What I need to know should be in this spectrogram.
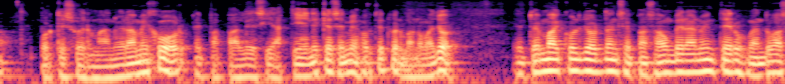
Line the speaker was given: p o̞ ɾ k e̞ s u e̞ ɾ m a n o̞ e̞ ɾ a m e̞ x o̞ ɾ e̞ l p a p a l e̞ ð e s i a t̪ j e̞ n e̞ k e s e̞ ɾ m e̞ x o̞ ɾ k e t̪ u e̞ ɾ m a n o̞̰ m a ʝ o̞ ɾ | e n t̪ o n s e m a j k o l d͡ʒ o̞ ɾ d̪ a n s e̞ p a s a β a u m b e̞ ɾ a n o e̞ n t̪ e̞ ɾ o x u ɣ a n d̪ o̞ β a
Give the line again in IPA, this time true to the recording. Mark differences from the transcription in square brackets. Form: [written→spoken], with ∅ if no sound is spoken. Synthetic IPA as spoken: p o̞ ɾ k e̞ s u e̞ ɾ m a n o̞ e̞ ɾ a m e̞ x o̞ ɾ e̞ l p a p a l e̞ ð e s i a t̪ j e̞ n e̞ k e s e̞ ɾ m e̞ x o̞ ɾ k e t̪ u e̞ ɾ m a n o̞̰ m a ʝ o̞ ɾ | e n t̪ o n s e m a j k o l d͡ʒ o̞ ɾ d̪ a n s e̞ p a s a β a u m b e̞ ɾ a n o e̞ n t̪ e̞ ɾ o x u ɣ a n d̪ o̞ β a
